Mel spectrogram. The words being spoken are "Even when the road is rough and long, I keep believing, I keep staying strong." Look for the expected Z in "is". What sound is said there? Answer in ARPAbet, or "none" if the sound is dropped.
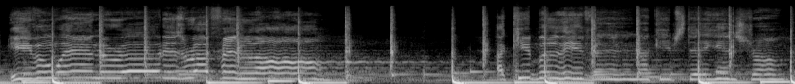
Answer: Z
